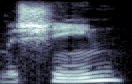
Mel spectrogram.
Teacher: it's a high vowel and you can see the tongue is hunched up high in the mouth here and it's obstructing the front part of the mouth too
